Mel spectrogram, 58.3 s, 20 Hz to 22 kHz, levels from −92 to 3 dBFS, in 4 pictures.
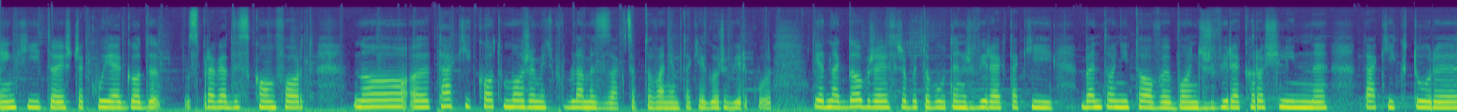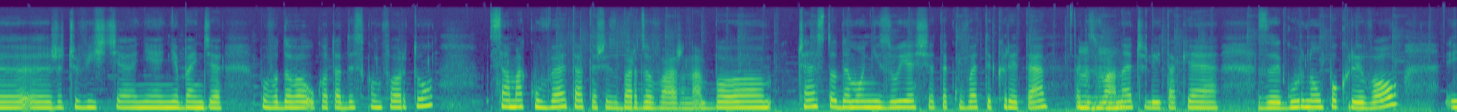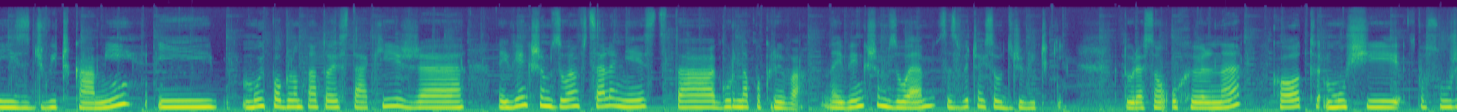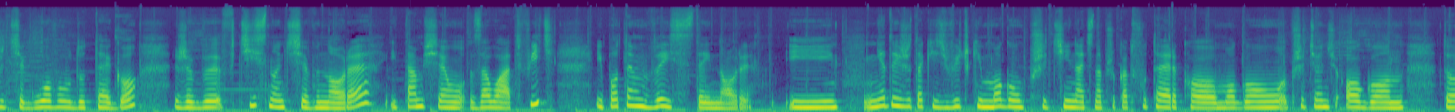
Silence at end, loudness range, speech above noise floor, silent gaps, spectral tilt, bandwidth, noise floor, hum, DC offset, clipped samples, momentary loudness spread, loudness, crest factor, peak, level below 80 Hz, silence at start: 0 s; 3 LU; 20 dB; none; -7 dB/octave; 15.5 kHz; -30 dBFS; none; under 0.1%; under 0.1%; 8 LU; -11 LUFS; 10 dB; 0 dBFS; -38 dBFS; 0 s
